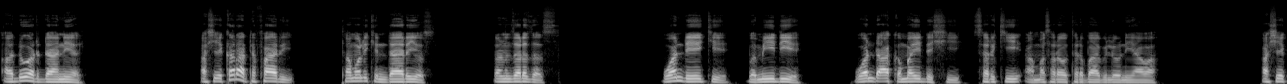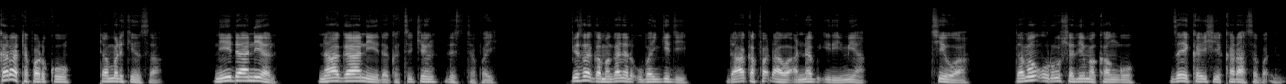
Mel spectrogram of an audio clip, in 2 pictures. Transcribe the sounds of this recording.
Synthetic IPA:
ʔa˨dʊ˦wɐ˨rdaː˦nɪ˦jɐ˨l | ʔa˨ʃeː˨kɐ˦ɾaː˨ta˨ɸaː˦ɽiː˨ | ta˦mʊ˦lkʲɪ˨ndaː˦ɾɪ˦jɔ˨s | ɗɐ˦nzɐ˦rzɐ˨s | wɐ˦nda˨jɐ˦kʲeː˨bɐ˨miː˦dɪ˦jeː˨ | wɐ˦nda˨ʔa˦ka˨ma˦jda˨ʃi˦ʔsɐ˦ɾkʲiː˦ʔa˨mɐ˦sɐ˦ɾa˦wtɐ˦rbaː˦bɪ˦loː˦nɪ˦jaː˦waː˦ | ʔa˨ʃeː˨kɐ˦ɾaː˨ta˨ɸɐ˦rkʷoː˦ | ta˦mʊ˦lkʲɪ˨nsa˨ʔ | niː˦daː˦nɪ˦jɐ˨l | na˦ɡaː˦neː˨dɐ˨ɡa˨t͡ʃɪ˦kʲɪ˦nlɪ˨stːɐ˨ɸa˦j | b̥ɪ˦sa˨ɡa˨mɐ˨ɡɐ˦nɐ˨rʔʊ˨bɐ˦ŋɡʲɪ˦d͡ʒiː˨ | da˨ʔa˦ka˨ɸɐ˦ɗaː˨wa˦˨ʔa˨nːɐ˦bi˨ʔɪ˨ɾiː˨mɪ˦jaː˨ | t͡ʃeː˦˨waː˨ | z̥ɐ˦mɐ˦ŋʔʊ˨ɾʊ˦ʃɐ˨liː˦ma˨kɐ˦ŋɡʷoː˦ | za˦˨jka˦jʃeː˨kɐ˦ɾaː˨sɐ˨bɐ˨ʔɪ˦ŋ

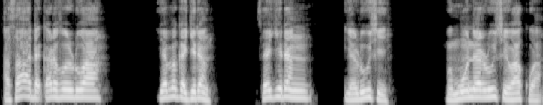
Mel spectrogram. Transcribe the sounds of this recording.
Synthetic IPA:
ʔa˨saː˦ʔa˨da˨kʼɐ˦ɽɸɪ˦nɽʊ˦waː˦ | jaː˦bɐ˦ɡa˨ɡʲɪ˦dɐ˦ŋ | sa˦jɡʲɪ˦dɐ˦ŋ | jaː˦ɽuː˦ʃeː˨ | mʊ˨mːuː˦nɐ˦rɽuː˦ʃeː˨waː˦kʷʊ˨wa˦ʔ

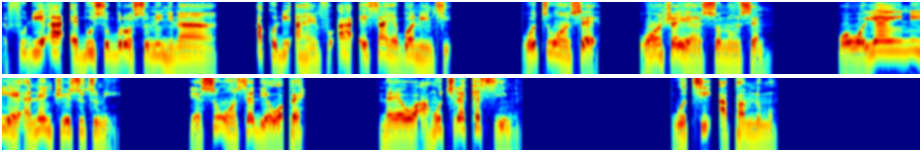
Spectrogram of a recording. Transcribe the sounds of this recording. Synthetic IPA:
æ˨fu˦dɥe˦ʔa˨ʔæ˨bu˦sʊ˨bʊ˦ɾʊ˨sʊ˦nʊ̃˦ɲĩ˨nãː˦ | a˦kʰɔ˨di˦ʔa˨hɪ̃˨nfʊ˨ʔa˨ʔɛ˦sã˦njɛ˨bɔ˦nɪ̃˨n̩˨tʰi˦ | wɔ˦tʰu˦wɔ̃˨nsɛ˦ | wɔ̃˦n˦ɕᶣɛ˦jɛ˨n̩˨sʊ˦nʊ̃˦n̩˦sɛ̃˦m | wɔ˨wɔ˨jɛ˦nnɪ̃˦jɛ̃˨a˨nã˦ɲ̩˨t͡ɕᶣi˦e˦sʊ˦tʰũ˦mɪ̰̃˨ | jɛ˨n˨sʊ̃˦wɔ̃˨nsɛ˦dɪ˨ɛ˨wɔ˨pʰɛ˦ | nã˨jɛ˨wɔ˨ʔa̰˨ɦʊ̃˦t͡ɕʰɪ˦ɾɛ˦kʰæ˦si˨e˨mṵ̃˨ | wɔ˨tʰi˦ʔa˨pʰã˦mnʊ̃˦mũ˦

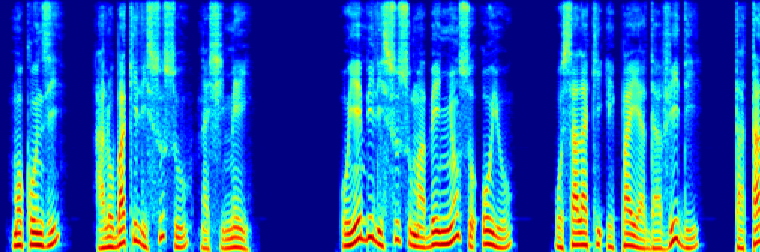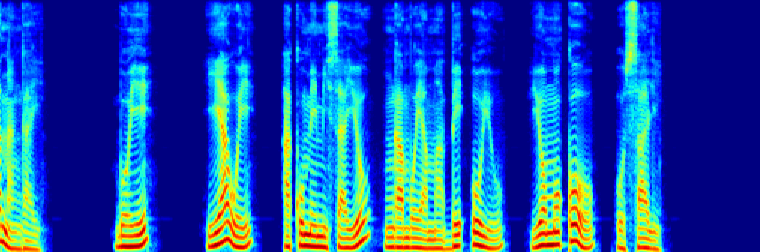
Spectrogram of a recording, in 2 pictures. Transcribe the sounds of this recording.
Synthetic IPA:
mo˨ko˨nzi˨ | a˨lo˨ba˦ki˦li˨su˦su˨na˨ʃi˨me˦i˨ | o˨je˦bi˦li˨su˦su˨ma˨be˦ɲɔ˦nsɔ˨ʔo˦jo˦ | o˨sa˦la˦ki˦ʔe˨pa˦i˨ja˨da˨vi˦di˨ | ta˨ta˦na˨ŋɡa˦i˦ | bo˨je˦ | ja˦we˨ | a˨ko˨me˨mi˨sa˨jɔ˦ŋɡa˨mbo˨ja˨ma˨be˦o˦jo˦ | jɔ˦mɔ˦kɔ˦ | o˨sa˦li˦

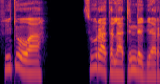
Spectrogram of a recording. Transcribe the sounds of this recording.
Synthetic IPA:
ɸiː˦toː˦˨waː˦ | suː˦ɽaː˨tɐ˨laː˨tɪ˦nda˨bɪ˨jɐ˦r

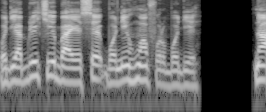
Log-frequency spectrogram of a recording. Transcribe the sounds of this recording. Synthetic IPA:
ɔ˨dɪ˨a˨bɪ˦ɾe˦t͡ɕʰi˦baː˨jɛ˨sɛ˦bɔ˨nɪ̃˦ɦʊ̃˦a˦fʊ˨ɾɪ˨bɔ˨dɪ˨ɛ˨ | nã˨

